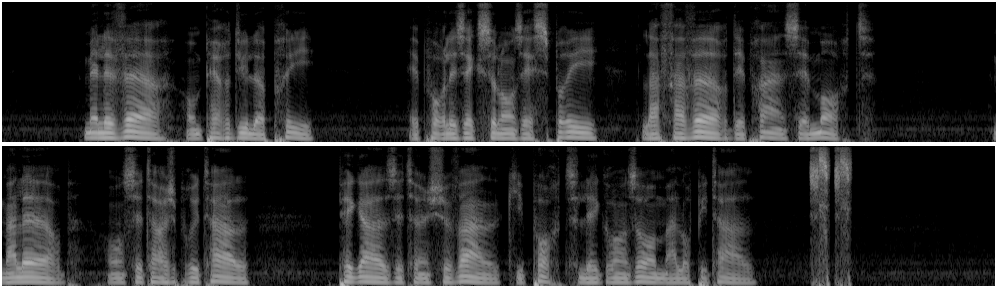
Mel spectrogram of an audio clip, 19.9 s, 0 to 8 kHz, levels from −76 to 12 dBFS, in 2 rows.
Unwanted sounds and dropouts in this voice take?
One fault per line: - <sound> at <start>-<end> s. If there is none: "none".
- laugh at 18.0-18.4 s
